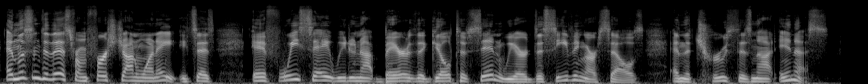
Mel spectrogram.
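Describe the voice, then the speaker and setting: A man's voice: on the high side, expressive, moderate pace, sharp tone, smooth, dry recording. A man teaching the Bible on a radio program in an earnest, emphatic, conversational preaching style.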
